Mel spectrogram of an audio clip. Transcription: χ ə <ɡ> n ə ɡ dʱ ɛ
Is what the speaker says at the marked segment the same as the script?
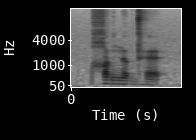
yes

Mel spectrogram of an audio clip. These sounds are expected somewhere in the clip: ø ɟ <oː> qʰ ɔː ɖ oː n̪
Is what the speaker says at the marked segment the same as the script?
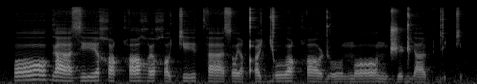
yes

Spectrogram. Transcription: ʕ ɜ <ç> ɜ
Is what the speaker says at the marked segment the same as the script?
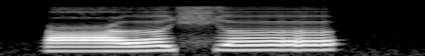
yes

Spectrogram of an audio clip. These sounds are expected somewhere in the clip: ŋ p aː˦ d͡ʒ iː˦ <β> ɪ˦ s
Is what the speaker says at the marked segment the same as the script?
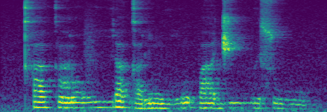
yes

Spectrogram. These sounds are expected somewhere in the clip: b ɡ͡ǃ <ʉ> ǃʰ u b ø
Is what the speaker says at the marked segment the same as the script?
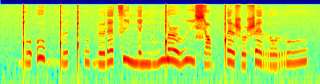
no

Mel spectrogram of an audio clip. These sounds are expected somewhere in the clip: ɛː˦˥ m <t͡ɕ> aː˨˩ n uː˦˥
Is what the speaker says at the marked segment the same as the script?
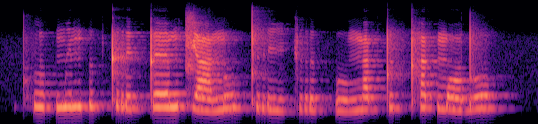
yes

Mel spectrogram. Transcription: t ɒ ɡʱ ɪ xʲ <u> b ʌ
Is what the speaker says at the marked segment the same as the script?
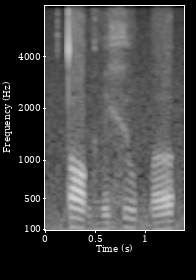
yes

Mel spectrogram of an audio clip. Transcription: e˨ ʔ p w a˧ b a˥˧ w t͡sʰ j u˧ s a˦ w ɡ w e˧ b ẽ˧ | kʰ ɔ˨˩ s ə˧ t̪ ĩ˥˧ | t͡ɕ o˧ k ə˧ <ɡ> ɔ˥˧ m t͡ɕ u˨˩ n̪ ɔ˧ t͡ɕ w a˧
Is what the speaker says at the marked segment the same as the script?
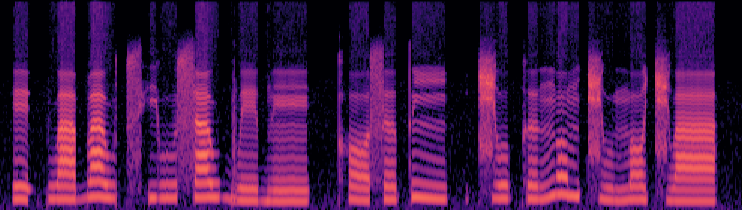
no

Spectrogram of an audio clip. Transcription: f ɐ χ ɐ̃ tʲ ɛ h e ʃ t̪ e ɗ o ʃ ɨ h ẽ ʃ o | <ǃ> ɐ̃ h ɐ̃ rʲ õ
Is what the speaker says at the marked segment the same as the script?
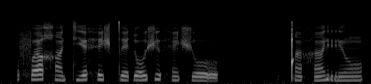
yes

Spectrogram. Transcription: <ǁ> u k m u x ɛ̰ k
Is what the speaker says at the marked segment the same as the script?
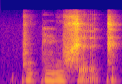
no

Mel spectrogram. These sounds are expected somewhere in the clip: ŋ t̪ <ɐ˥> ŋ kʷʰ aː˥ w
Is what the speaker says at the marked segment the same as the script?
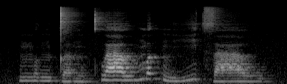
no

